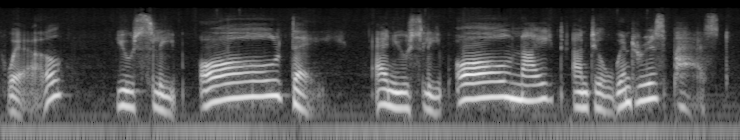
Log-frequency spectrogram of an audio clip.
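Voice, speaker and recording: A woman voicing a loving, gently firm mother bear in a storybook, patient and soothing. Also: medium pitch, big pitch swings, very slow, dry recording.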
